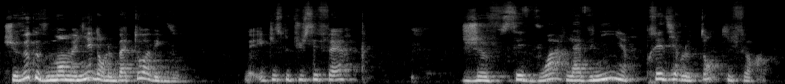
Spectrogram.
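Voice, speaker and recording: A woman voicing a small, shrewd rubber doll who tells fortunes, calm and matter-of-fact, sometimes calling out high, in a roomy echo. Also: normal speed, close to an everyday voice. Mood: confident.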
